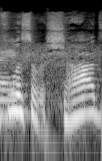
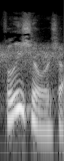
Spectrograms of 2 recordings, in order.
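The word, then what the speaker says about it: Phylicia Rashad: And Felissa Rashad's in it. Just like Claire Huxtable. Hold on. What is her name? Felissa Rashad. Spell that. No, you spell it. Is it Phyllis A. Rashad? Exactly. Felicia Rashad.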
